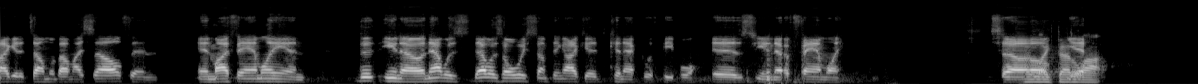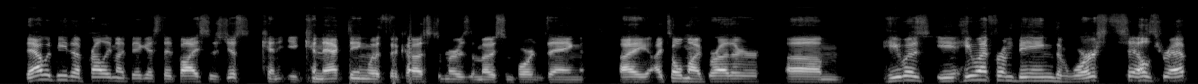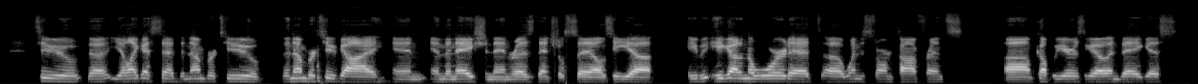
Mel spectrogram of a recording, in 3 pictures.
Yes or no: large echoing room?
no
